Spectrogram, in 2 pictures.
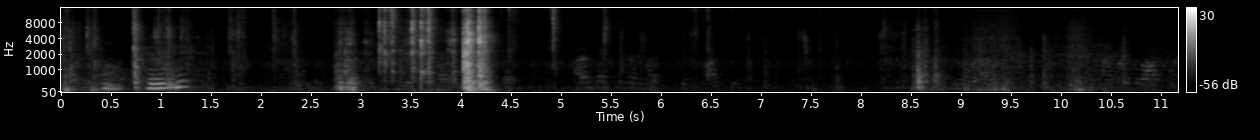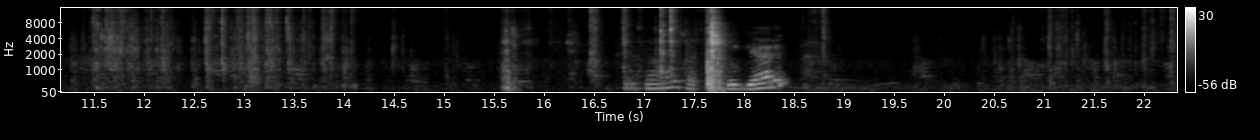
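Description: Plastic candy wrappers crinkle as hands pack them into a bucket.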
